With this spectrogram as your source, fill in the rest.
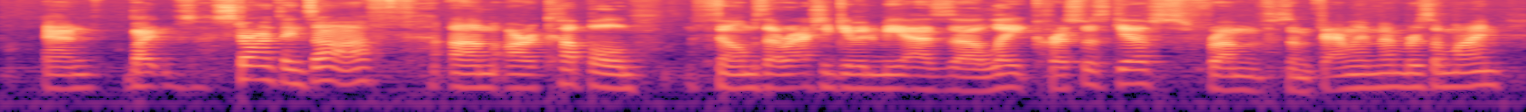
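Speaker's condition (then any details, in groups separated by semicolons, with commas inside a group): No condition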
